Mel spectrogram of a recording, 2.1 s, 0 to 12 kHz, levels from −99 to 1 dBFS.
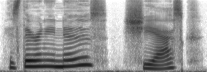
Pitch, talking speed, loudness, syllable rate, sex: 260 Hz, 175 wpm, -16 LUFS, 5.6 syllables/s, female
